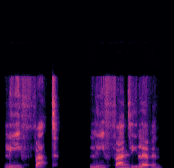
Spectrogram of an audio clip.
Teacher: Leave suena como una F al final. Imagínense ahí una F.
